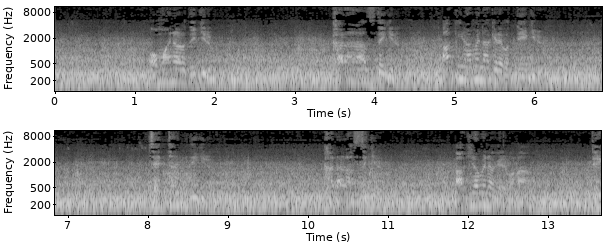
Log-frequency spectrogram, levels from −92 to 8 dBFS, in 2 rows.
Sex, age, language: male, 40-59, Japanese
